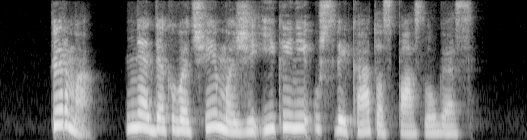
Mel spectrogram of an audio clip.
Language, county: Lithuanian, Utena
